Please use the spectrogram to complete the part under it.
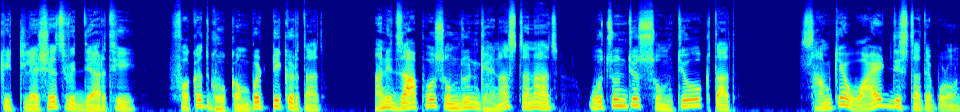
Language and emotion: Goan Konkani, sad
